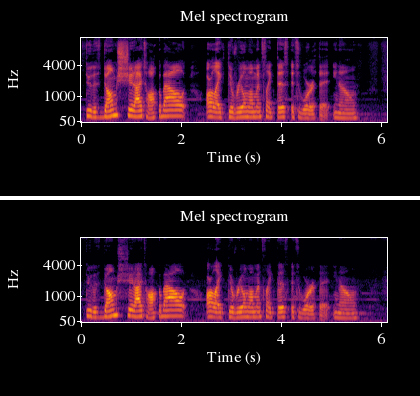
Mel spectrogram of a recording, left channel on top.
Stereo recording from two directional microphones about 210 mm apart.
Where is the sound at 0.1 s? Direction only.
55° left (ahead or behind).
